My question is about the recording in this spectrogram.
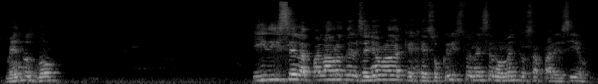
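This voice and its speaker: Fervent preacher in echoey room. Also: male voice, sits high, moderate pace. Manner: fervent, addresses listeners as brothers. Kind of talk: sermon. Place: home service room. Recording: echoey room, from far off, faint ambience.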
